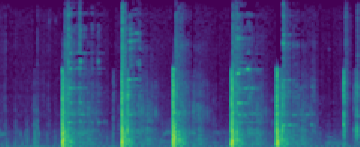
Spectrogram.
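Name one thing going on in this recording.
Gunshots crack loudly outdoors, one after another, with a short echo.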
